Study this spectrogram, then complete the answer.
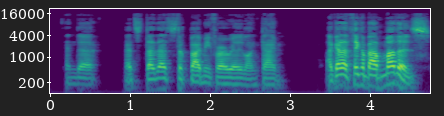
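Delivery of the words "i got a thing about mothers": very loud and higher-pitched. Speaking in character, aimed in another person's direction, saying it really loudly. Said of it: "I say really loudly".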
